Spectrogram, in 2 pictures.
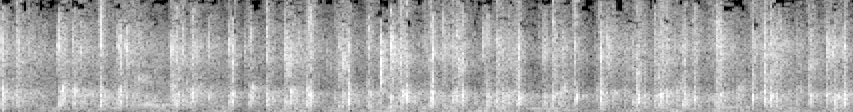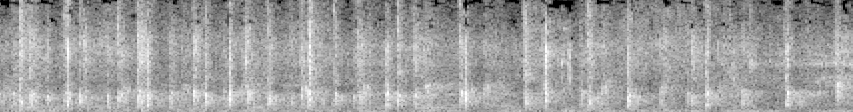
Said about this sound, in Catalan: Que passin els imprescindibles! Vinga, va, un fort aplaudiment per tots ells i elles.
